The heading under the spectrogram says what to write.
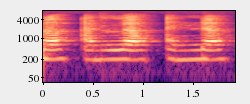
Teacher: what you're doing is you're adding something called a schwa onto the end of that letter. And that uh on the end is a schwah sound.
